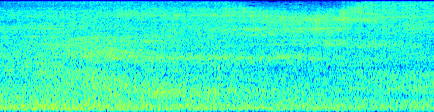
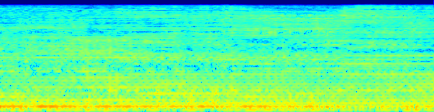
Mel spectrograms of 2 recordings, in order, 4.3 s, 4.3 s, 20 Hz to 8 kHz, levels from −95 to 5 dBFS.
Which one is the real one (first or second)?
first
